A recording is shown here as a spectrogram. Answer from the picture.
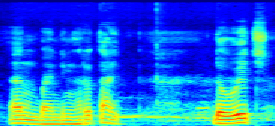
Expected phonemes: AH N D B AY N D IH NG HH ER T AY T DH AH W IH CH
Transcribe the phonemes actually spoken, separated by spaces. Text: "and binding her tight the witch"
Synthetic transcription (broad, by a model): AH N B AY N D IH NG HH ER T AY T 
